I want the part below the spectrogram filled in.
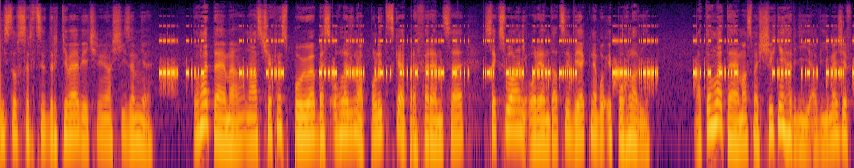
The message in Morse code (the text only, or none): none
